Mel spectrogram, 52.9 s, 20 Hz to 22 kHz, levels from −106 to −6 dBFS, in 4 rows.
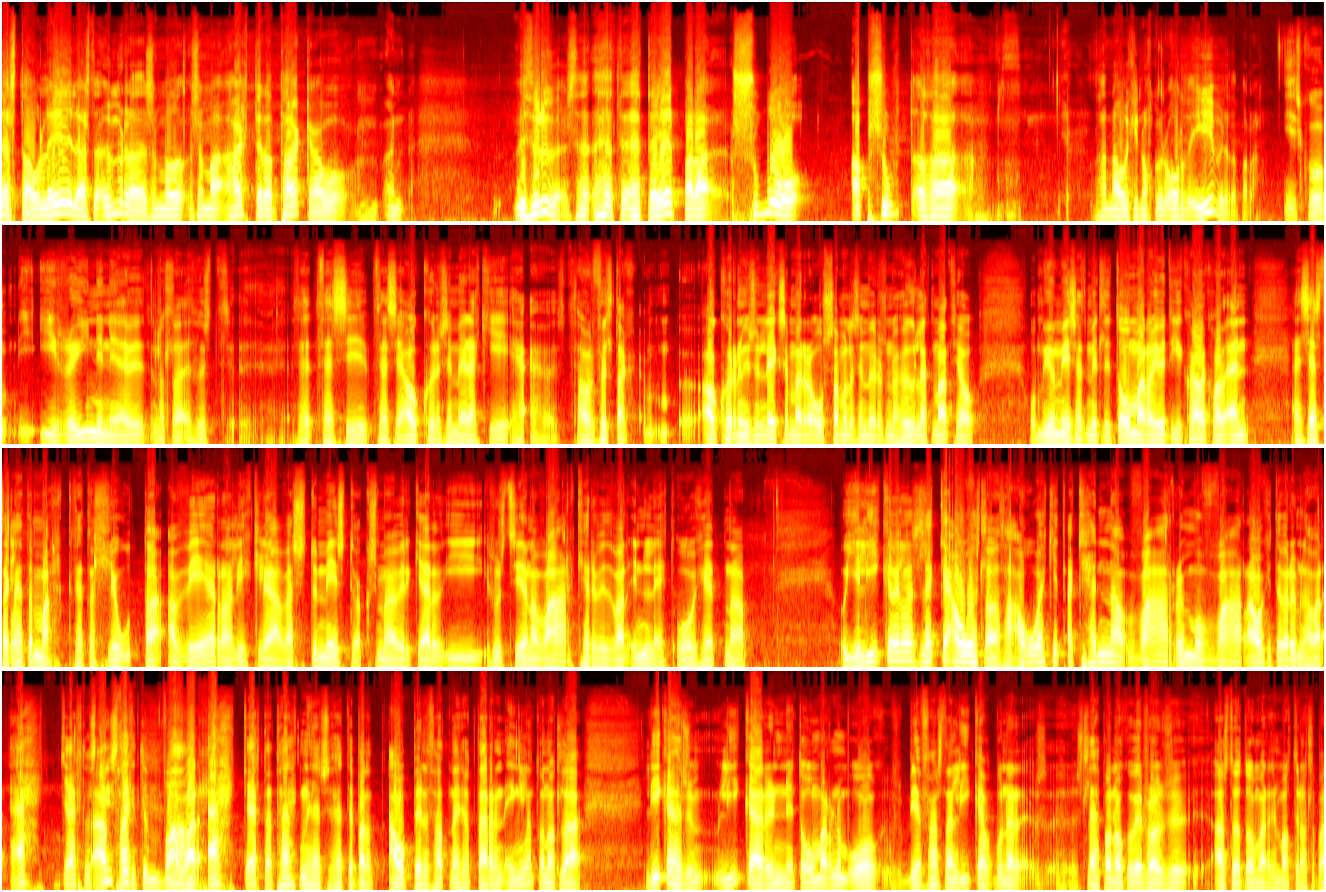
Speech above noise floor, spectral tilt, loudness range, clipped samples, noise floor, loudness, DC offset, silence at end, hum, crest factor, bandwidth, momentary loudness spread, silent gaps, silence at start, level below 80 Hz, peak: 31 dB; -6 dB/octave; 6 LU; 0.3%; -43 dBFS; -12 LUFS; under 0.1%; 0 s; none; 12 dB; 16 kHz; 12 LU; none; 0 s; -36 dBFS; 0 dBFS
